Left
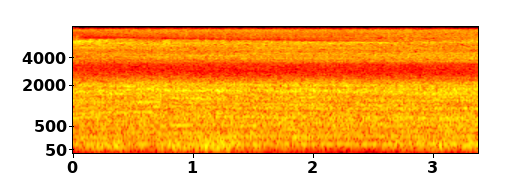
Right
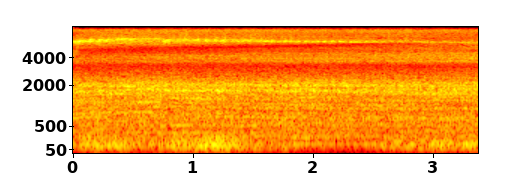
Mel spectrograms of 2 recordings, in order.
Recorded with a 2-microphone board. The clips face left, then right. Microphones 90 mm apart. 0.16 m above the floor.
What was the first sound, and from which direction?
A drone, 10° left (ahead or behind).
